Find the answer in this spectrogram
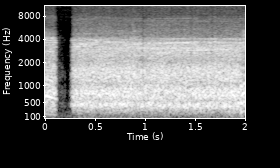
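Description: Steady stadium crowd noise on an old television broadcast soundtrack, with a brief dropout in the sound just after the start.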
